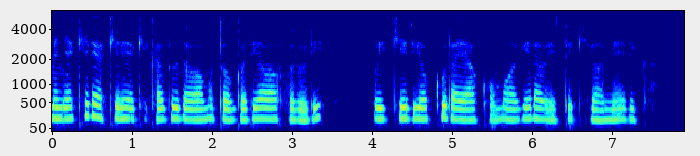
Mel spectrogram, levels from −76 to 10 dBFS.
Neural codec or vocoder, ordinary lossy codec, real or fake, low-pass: vocoder, 44.1 kHz, 128 mel bands, Pupu-Vocoder; none; fake; 5.4 kHz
